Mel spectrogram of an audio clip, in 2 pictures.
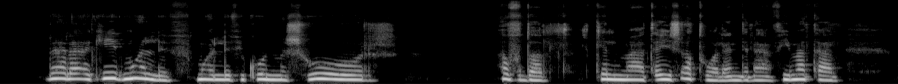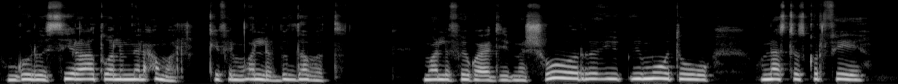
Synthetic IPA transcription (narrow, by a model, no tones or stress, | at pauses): balaʔakiːd̪mʊʔalːɪfmʊʔalːɪfjakʰuːnmaʃhuːɾ | ʔɑfd̪ˤɑlɪlkɪlmat̪ʕiːʃʔɑt̪ˤwɑlʕɪnd̪nafimat̪al | wnɡuːluɪsːiːɾaʔɑt̪ˤwɑlmɪnɪlʕʊmɾkeːfɪlmʊʔalːɪfbɨlˤːɑbt̪ˤ | ɪlmʊʔalːɪfjɪɡʕʊd̪maʃhuːɾjmuːt̪u | wɪnːaːst̪ɪzkʊɾfiː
